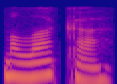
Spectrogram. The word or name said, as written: Molucca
